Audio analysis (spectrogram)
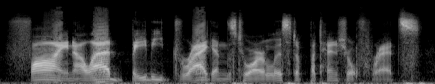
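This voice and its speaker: A man's voice: low voice, measured pace, bright, forceful tone, no echo, full character voice. A man voicing a gleeful, mischievous chaos spirit in a storybook fan fiction reading, theatrical and mocking. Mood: grudging.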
